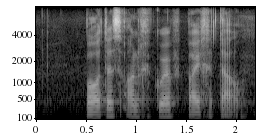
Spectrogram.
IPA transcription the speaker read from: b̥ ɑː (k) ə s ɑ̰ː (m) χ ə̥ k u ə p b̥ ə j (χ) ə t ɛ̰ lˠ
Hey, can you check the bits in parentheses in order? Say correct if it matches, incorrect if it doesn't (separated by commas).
incorrect, incorrect, correct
